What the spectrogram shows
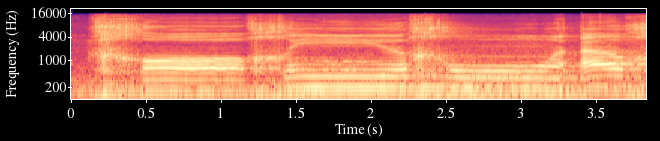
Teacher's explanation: kha ini ada angin yang berhembus banyak ya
